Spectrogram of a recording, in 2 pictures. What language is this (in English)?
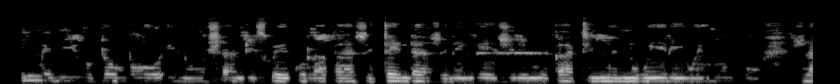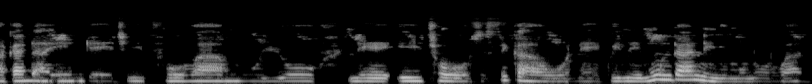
Ndau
